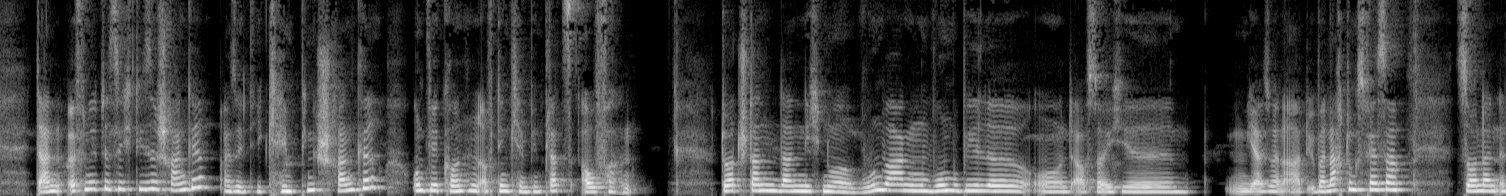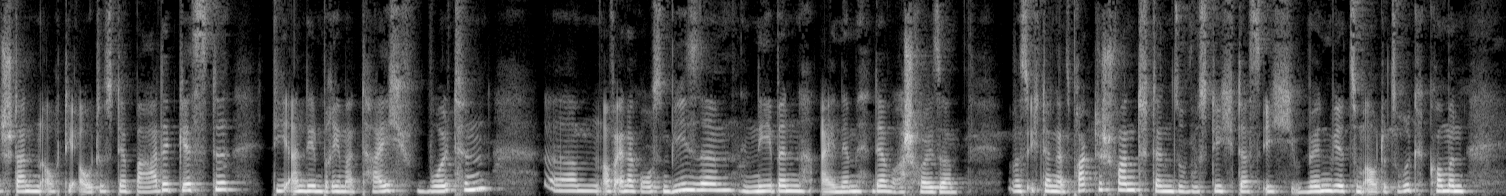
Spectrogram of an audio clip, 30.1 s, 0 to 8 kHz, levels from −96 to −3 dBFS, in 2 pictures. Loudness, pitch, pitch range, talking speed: -18 LUFS, 220 Hz, 205-250 Hz, 140 wpm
